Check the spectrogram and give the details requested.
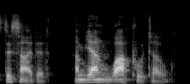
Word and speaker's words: Waputo: In Tokipona, you always stress the first syllable of a word. That's why it's Waputo, not Waputo.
